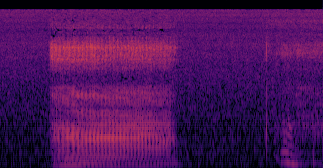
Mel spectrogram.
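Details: Pug puppy a few weeks old snoring: one long, loud, buzzing and whistling snore on a breath in, then quiet breathing.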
